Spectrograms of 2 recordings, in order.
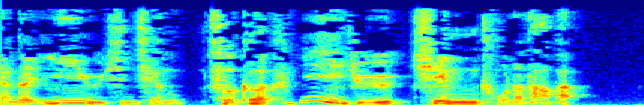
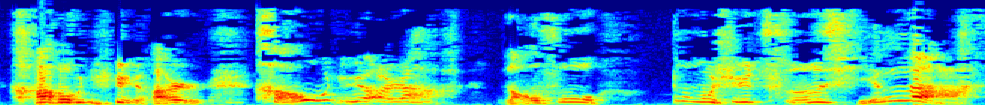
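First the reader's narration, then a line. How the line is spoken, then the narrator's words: Joyful hearty laughter. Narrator (Chinese): 蔡昂高兴的拉起玉凤，仰天大笑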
